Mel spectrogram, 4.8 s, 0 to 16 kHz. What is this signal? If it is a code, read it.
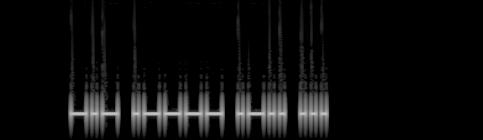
Morse code, heard as a keyed tone, about 23 wpm, 700 Hz. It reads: K1LS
